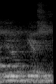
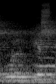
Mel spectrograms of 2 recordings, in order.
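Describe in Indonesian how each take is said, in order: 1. Vokal pertama adalah bunyi i depan. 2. Vokal pertama adalah bunyi u bulat. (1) "dikasar semuanya" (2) "bisa disebut Bulkis"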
